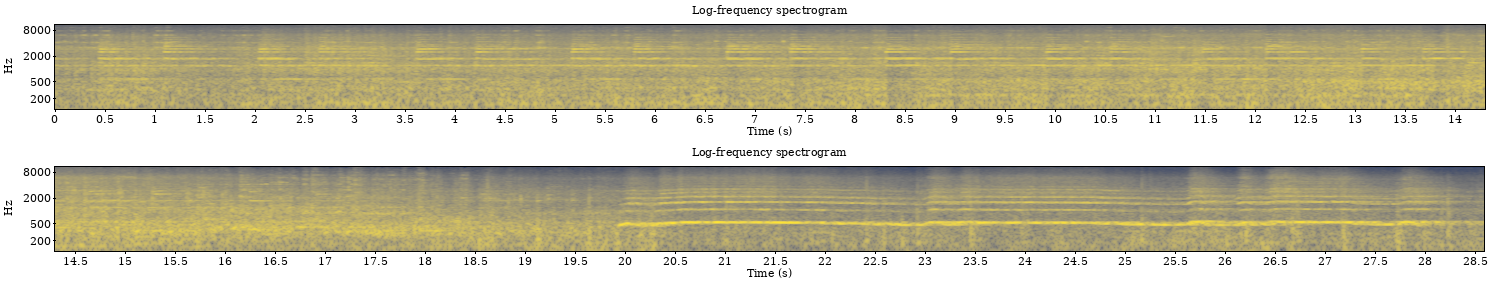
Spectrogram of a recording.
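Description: Three-truck Climax geared steam locomotive working past at close range, with rapid pulsing exhaust and a steady high whine. After it, the log cars roll by with clickety-clack, and about two-thirds of the way in a loud wavering squeal from the wheels starts.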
